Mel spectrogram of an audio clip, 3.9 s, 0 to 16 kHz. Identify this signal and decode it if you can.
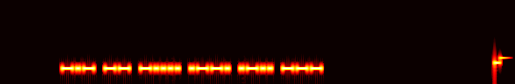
Morse code, heard as a keyed tone, about 44 wpm, 700 Hz. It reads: KM6PLO
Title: USA Call Signs - 6 Characters - 6x Character Spacing - 45wpm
